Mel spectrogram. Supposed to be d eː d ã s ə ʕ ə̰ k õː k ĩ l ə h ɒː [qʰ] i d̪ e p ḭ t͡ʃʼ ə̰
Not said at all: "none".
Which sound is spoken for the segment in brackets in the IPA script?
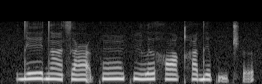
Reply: qʰ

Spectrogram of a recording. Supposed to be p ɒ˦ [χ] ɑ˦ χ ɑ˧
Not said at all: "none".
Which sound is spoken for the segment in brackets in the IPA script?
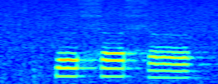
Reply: χ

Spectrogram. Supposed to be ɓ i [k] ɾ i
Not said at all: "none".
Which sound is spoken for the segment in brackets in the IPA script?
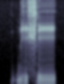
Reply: x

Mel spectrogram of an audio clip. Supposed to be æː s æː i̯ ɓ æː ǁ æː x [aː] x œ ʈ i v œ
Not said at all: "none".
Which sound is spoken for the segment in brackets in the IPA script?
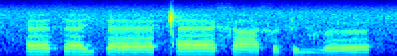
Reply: aː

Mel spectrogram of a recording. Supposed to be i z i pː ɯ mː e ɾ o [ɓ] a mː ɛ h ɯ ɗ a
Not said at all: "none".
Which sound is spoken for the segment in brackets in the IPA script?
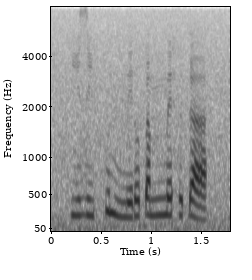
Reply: ɓ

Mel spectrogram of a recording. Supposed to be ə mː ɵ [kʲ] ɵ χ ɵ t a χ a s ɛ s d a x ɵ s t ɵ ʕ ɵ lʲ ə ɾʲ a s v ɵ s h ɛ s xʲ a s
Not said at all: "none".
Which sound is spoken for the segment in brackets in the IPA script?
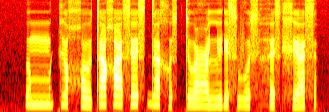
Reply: kʲ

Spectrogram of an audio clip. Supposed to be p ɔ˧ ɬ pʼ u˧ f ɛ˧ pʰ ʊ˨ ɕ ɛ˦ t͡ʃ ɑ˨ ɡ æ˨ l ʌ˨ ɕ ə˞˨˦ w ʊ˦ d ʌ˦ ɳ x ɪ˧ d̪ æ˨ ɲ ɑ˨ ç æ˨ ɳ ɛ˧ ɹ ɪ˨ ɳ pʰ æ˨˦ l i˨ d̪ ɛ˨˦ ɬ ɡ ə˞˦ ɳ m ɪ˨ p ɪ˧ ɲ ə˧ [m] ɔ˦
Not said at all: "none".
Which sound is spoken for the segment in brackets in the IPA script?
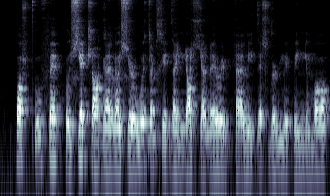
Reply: m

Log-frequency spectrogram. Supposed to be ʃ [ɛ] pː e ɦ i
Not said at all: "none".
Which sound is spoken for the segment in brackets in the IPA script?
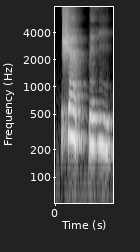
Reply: æ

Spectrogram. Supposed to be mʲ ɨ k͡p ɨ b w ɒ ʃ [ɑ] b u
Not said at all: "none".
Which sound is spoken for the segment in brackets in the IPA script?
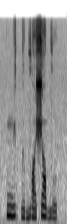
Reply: ɒ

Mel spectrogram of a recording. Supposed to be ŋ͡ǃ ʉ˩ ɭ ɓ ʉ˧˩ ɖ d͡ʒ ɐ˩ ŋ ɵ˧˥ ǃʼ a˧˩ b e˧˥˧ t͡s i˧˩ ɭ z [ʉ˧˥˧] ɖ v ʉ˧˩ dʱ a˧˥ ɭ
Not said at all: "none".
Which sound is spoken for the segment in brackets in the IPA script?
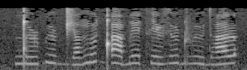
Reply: ʉ˧˥˧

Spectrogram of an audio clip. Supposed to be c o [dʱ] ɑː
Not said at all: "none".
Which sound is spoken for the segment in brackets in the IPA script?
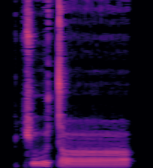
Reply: t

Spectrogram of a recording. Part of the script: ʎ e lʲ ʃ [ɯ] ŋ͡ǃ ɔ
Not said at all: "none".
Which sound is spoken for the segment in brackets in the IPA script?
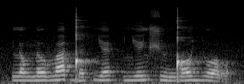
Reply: ɯ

